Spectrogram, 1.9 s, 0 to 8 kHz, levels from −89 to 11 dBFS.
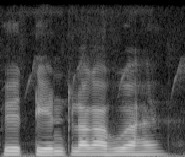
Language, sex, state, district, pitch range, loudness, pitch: Hindi, male, Jharkhand, Palamu, 150-160 Hz, -15 LUFS, 155 Hz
